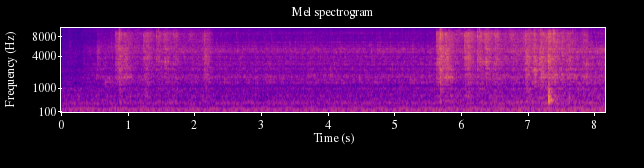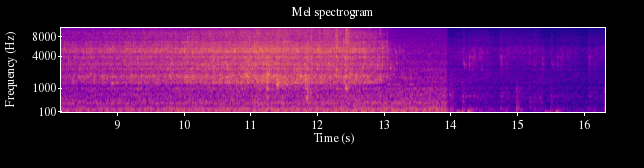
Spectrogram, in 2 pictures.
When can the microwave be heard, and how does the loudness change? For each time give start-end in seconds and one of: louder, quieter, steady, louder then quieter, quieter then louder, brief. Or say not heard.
0.0-14.0 louder.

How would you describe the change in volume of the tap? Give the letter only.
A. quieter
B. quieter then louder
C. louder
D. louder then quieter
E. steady
D.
